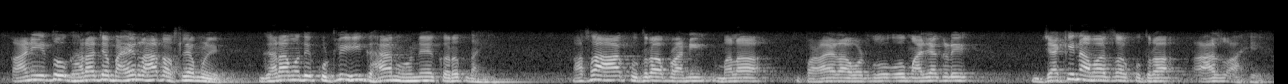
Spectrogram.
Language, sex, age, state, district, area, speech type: Marathi, male, 45-60, Maharashtra, Buldhana, rural, spontaneous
